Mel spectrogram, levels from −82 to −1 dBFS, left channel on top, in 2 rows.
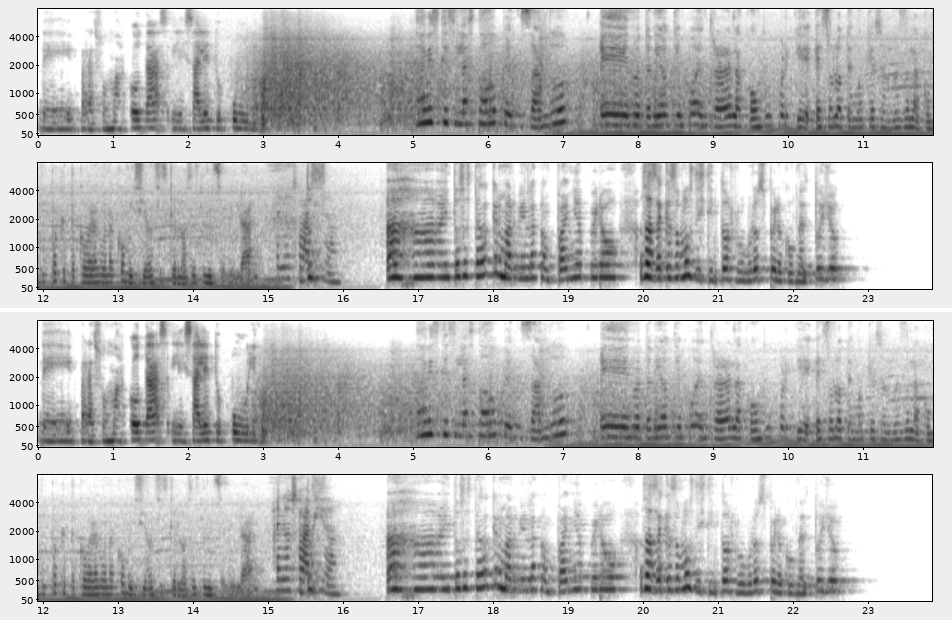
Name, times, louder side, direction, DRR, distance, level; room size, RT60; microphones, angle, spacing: voice 1, 0.0-3.0 15.1-16.0, right 4 dB, 70° right, 0.6 m, -25 dB
Thunder / Rain, 1.8-16.1, left 4 dB, 50° left, 0.8 m, -33 dB
voice 2, 5.0-7.1 7.5-12.2 12.5-15.3 15.5-15.7 16.6-22.7, left 3 dB, 85° left, 0.9 m, -23 dB
sound 1, 6.8-15.2, left 1 dB, 30° left, 2.0 m, -34 dB
17.0 x 5.6 x 4.0 m
head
